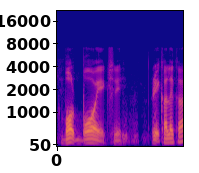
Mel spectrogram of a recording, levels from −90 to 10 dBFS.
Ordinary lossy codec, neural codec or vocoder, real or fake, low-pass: none; vocoder, 44.1 kHz, 128 mel bands every 512 samples, BigVGAN v2; fake; 7.2 kHz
